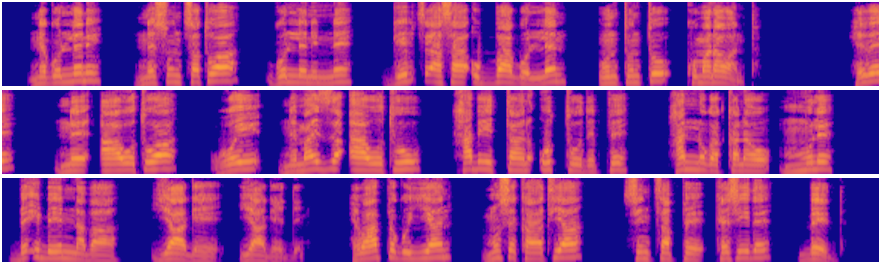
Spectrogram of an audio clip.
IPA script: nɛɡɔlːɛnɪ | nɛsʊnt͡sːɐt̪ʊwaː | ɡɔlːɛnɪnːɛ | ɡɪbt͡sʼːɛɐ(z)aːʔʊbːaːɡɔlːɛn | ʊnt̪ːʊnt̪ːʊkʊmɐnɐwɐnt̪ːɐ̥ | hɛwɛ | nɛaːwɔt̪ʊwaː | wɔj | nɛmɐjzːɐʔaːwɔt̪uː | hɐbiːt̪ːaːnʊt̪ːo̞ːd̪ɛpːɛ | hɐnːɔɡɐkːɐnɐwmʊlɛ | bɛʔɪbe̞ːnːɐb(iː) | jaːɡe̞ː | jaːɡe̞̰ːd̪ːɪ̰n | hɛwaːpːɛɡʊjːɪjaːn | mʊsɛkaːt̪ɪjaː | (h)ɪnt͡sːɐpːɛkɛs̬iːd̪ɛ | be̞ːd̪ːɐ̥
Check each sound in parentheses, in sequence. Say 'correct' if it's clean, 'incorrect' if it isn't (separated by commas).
incorrect, incorrect, incorrect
